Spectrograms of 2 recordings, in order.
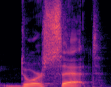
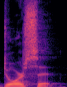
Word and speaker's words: Dorsett: controversy when uh tony dorsett you know everybody was pronouncing it dorset and he's like no it's dorset and people were like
